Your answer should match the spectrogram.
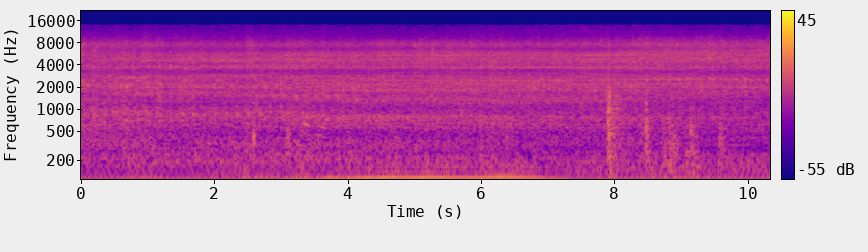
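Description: Engine of a loaded overland 4x4 running low and steady as the vehicle creeps over a wooden plank bridge. The rumble grows a little stronger about four seconds in and eases back near seven seconds. A few short knocks come late on.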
